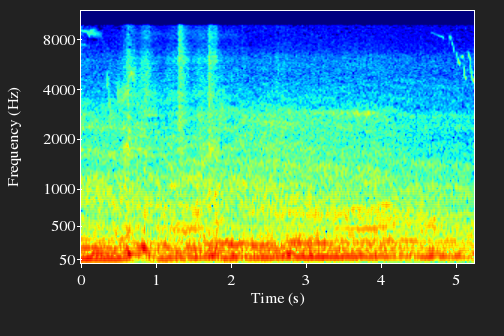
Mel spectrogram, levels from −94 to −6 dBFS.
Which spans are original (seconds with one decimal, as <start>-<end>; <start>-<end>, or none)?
0.0-0.7; 2.1-5.3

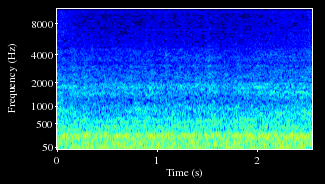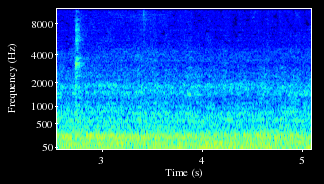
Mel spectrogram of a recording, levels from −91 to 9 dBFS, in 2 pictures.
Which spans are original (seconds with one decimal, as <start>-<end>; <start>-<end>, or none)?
0.8-1.5; 1.9-4.1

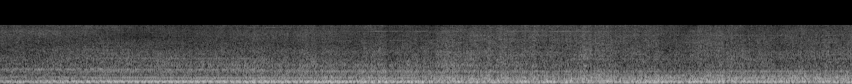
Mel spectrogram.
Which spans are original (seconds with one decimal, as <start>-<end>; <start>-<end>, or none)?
1.0-4.2; 6.4-8.1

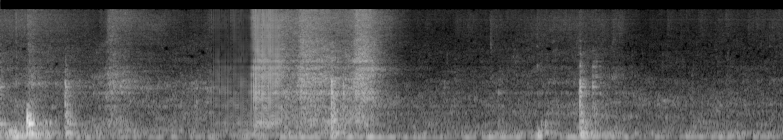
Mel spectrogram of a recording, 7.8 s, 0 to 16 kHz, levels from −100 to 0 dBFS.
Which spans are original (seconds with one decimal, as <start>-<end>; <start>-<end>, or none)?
0.0-2.1; 2.8-7.8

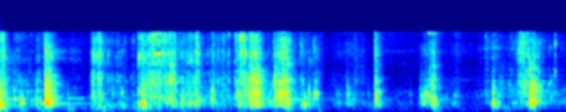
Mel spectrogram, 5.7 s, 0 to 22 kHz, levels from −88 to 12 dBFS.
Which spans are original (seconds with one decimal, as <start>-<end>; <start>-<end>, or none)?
0.0-4.8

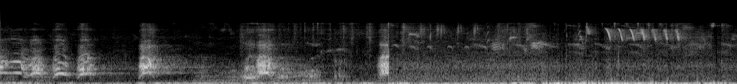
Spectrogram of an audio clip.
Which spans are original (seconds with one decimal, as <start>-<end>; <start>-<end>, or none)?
4.4-5.0; 5.4-6.4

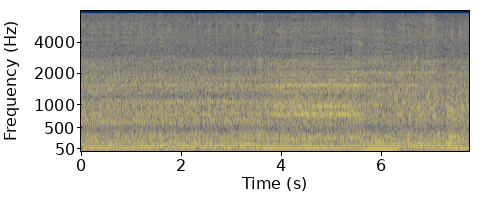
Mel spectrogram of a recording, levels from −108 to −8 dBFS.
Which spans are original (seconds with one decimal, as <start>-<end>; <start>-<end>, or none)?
0.0-1.4; 3.6-6.3; 7.1-7.8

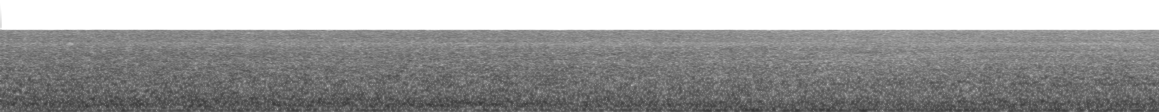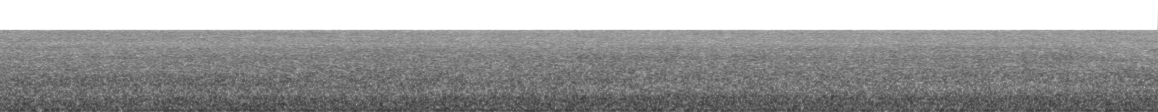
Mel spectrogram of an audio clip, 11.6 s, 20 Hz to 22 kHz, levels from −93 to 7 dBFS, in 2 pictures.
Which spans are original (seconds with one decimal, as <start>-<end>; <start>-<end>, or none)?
0.0-11.6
